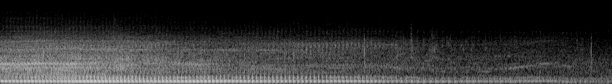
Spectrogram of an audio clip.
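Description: Small motorcycle engine running steadily with a fast regular pulse, fading away over the second half.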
